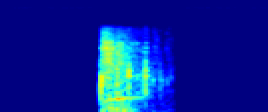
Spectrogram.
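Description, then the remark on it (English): A single bullet-passing-through-a-body sound effect: one abrupt, wet-sounding impact burst lasting under half a second, with a brief ringing edge before cutting off into silence. “I've heard this one might be the one for a bullet passing through somebody.”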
